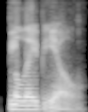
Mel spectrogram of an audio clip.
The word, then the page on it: bilabial: American English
